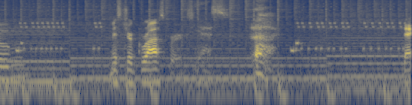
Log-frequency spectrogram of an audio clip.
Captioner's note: grunts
